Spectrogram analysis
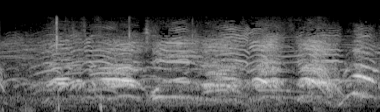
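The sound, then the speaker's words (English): A crowd of children shouting and calling out at a school field day on the playground, many excited voices overlapping in a steady, lively din, as a teacher yells instructions through a bullhorn and students try to pass eggs to each other on paper plates. “A teacher yells instructions through a bullhorn as students try to pass eggs to each other on paper plates.”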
